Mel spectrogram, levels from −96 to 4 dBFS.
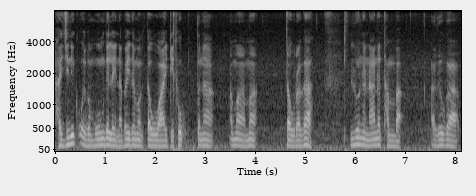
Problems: background sounds at intervals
